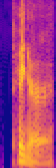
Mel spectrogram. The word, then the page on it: pinger: American English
